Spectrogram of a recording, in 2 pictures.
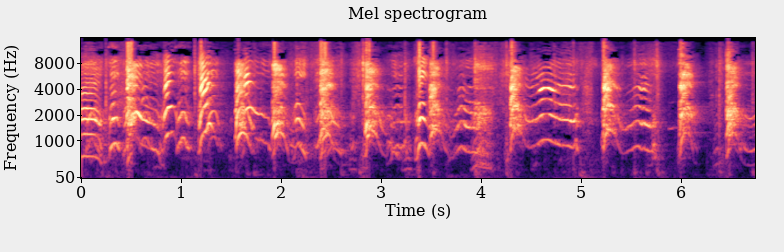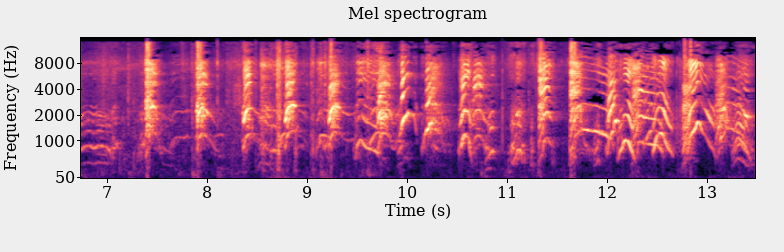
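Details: Flute's litter at three weeks old, nursing and at play, keeps up steady high whining and squeaking. Several pups overlap, with a few longer wavering whimpers standing out.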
